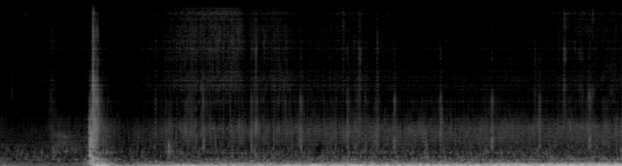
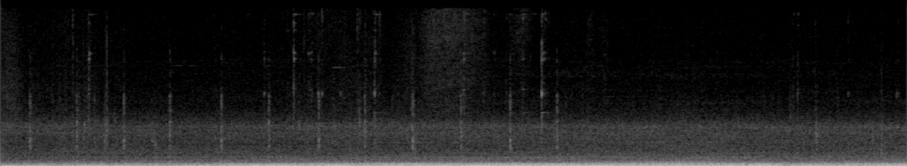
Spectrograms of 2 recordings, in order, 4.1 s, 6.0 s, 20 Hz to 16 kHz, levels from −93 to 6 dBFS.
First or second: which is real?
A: second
